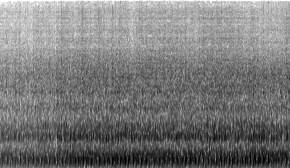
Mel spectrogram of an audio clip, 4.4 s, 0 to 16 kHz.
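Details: Predator 3500 generator with 131 hours, warm, after cleaning the idle jet and adjusting idle to fix surging and stalling. Steady, even no-load hum with no hunting or surging: running smoothly.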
